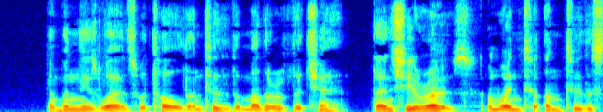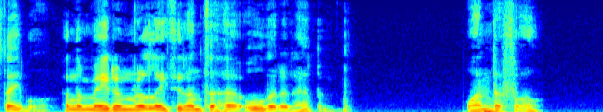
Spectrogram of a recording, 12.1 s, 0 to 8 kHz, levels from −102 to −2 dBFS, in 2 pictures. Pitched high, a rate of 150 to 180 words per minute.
No: low, 115 Hz; average, 155 wpm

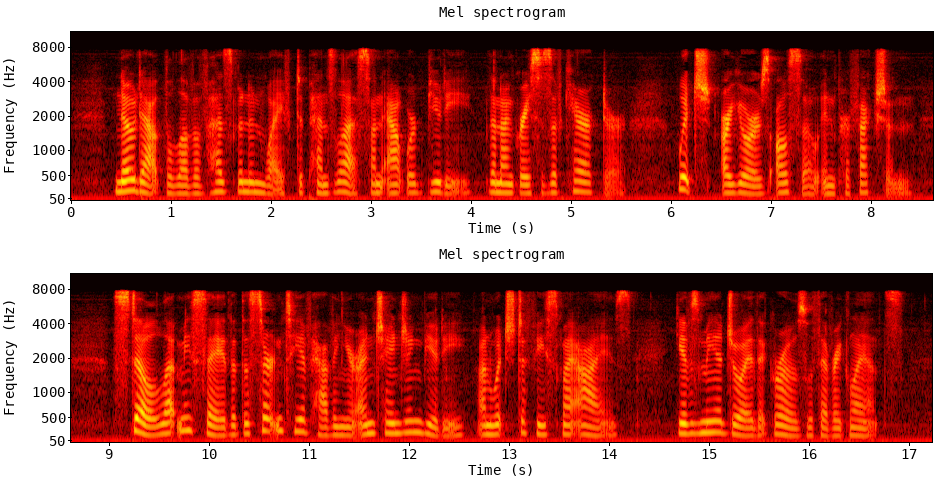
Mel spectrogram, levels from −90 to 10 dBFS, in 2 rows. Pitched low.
No: medium, 175 Hz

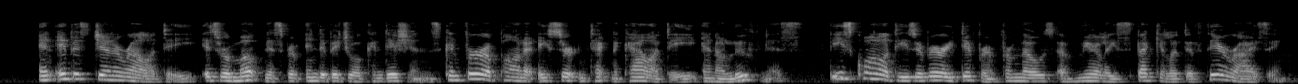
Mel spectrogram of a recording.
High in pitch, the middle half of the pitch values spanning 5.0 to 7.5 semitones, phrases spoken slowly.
No: medium, 160 Hz; average, 5.3 semitones; slow, 130 wpm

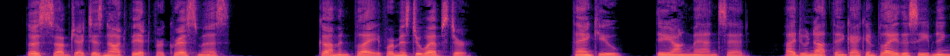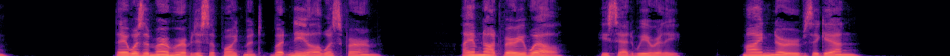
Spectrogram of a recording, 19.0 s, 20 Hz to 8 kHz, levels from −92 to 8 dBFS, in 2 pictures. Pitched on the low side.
No: medium, 150 Hz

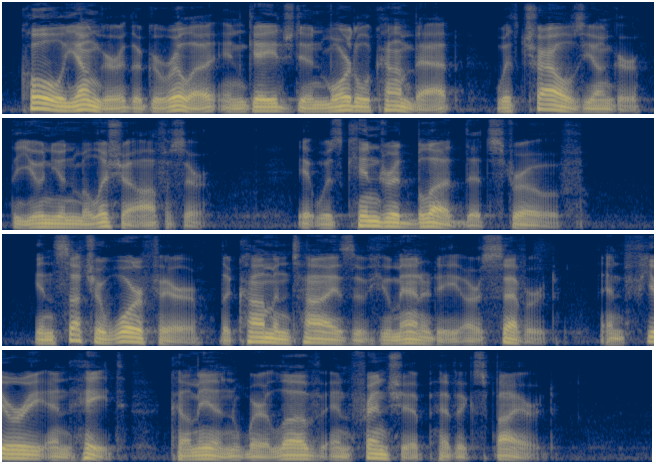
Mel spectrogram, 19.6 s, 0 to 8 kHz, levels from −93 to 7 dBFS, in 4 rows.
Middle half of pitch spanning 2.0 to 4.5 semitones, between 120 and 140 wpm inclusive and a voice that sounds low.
No: average, 5.2 semitones; slow, 135 wpm; very low, 90 Hz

